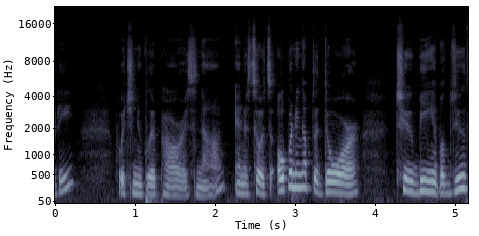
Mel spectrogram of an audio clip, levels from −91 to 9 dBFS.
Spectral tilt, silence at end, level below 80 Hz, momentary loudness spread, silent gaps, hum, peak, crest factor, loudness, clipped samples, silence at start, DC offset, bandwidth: -6 dB/octave; 0 s; -60 dBFS; 12 LU; none; none; -16 dBFS; 18 dB; -33 LUFS; under 0.1%; 0 s; under 0.1%; 16 kHz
